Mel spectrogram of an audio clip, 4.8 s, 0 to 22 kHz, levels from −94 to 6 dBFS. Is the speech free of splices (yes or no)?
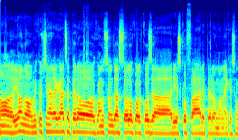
yes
